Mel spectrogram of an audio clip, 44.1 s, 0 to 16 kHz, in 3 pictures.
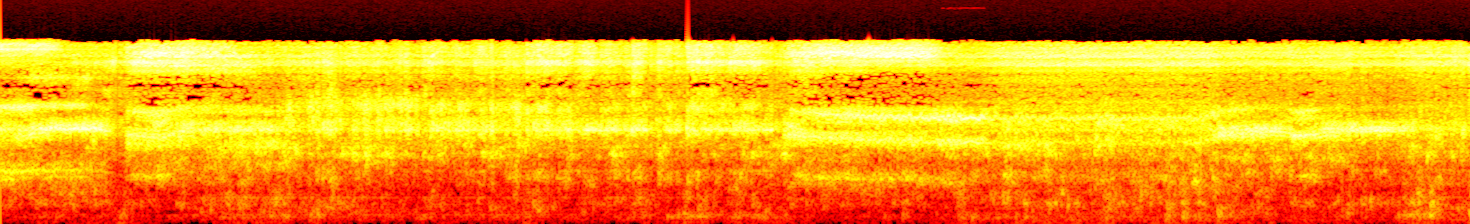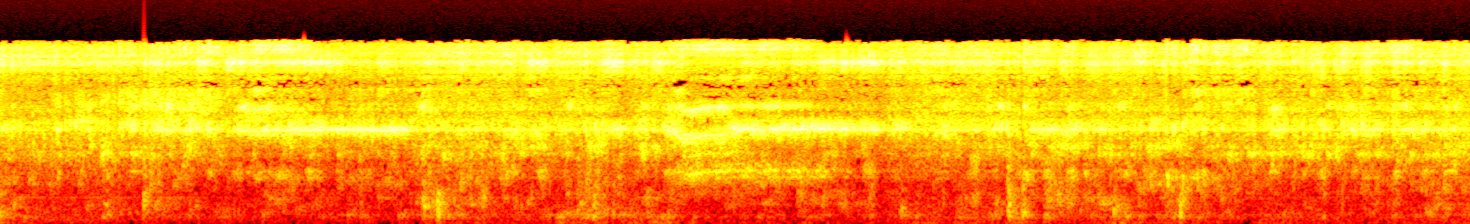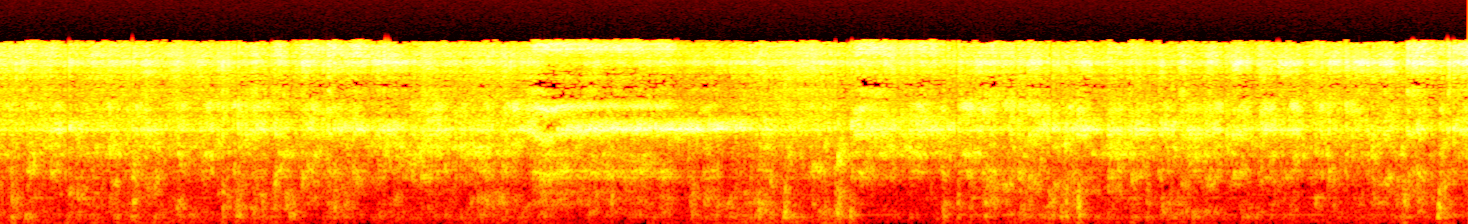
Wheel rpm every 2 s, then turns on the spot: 230, 230, 230, 230, 210, 210, 230, 230, 230, 230, 230, 230, 240, 230, 230, 240, 230, 230, 230, 230, 240, 230.
none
